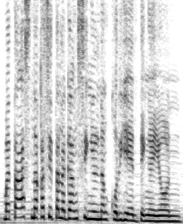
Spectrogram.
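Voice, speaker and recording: A thrifty, middle-aged Filipina neighbor in a radio play. She needles with sly mock sympathy in a very high voice that swings widely, over faint music. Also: expressive, a little fast. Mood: sly, skeptical. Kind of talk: radio drama dialogue.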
